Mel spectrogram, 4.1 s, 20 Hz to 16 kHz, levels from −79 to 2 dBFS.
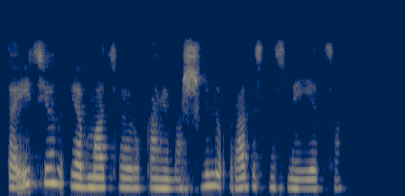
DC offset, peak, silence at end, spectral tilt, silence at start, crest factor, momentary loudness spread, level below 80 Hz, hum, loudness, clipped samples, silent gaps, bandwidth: under 0.1%; -14 dBFS; 0.65 s; -5 dB/octave; 0.1 s; 16 dB; 8 LU; -70 dBFS; none; -30 LUFS; under 0.1%; none; 7.8 kHz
